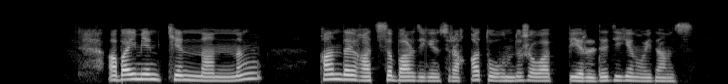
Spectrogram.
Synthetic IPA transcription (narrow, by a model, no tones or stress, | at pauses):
ɑbɑjme̞ŋkʲʰe̞nːɑnːəɴ | qʰɑnd̪ɑjqʰɑt̪ə̥səbɑɾd̪e̞ɡʲe̞nsʊɾɑqːɑt̪ʰo̞lˠəmd̪əʒɑwɑp̚b̥e̞ɾɪld̪ɪd̪e̞ɡʲe̞nwo̞jd̪ɑməz̥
